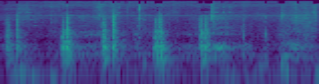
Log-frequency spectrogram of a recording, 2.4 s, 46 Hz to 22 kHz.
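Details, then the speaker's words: 2007 Dodge Caravan after hitting a pothole, in a very cold garage, suspension shaken by hand: a dry rubbery creak about three times a second. This matches the creak/pop heard over bumps, identified as worn sway bar bushings. "Okay, so this is the actual sound that I'm hearing when we're going over bumps."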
